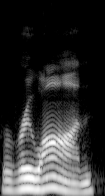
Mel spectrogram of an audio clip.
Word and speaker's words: Ruan: I'm Irish, pronounced Ruan. Oh, Ruan.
